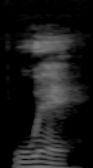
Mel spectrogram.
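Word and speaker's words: 웨: And moving on to our next one is we. We. And sounds like the word wet. We, wet, we.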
